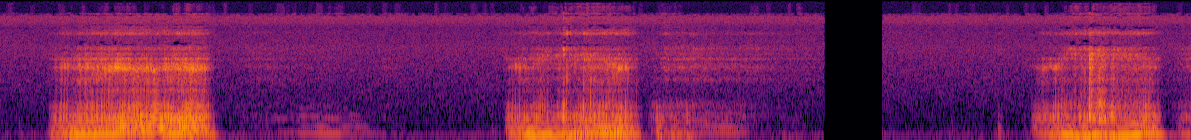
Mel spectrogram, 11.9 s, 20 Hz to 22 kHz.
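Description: Loud rattling snores on the in-breath, roughly 13 breaths a minute, with quieter out-breaths between; snoring.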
